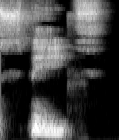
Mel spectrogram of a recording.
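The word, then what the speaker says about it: SPDZ: we have an MPC protocol called speeds which is spelt espied easy for the authors which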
